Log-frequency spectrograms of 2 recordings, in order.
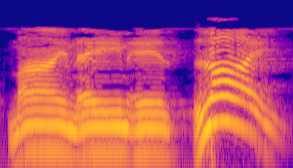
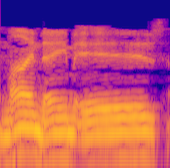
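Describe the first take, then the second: First: Louder, very slow roaring demon voice; demon's loud roar. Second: A lightly voiced gruff demon, very slow and dragged out. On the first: Retold or imitated. Demon finally naming itself to the preacher, loud roar. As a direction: roar the name out so it fills the church. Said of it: "came a loud roar". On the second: Demon answering the preacher, slow and lightly gruff. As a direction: stretch each word like a reluctant demon. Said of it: "deep, harsh, gruff, masculine-sounding voice".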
